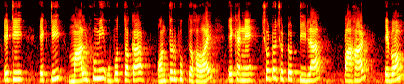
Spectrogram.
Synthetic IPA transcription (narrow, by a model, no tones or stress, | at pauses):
eʈi | ekʈimalbʱumiʔupot̪ːokaɾɔnt̪oɾbʱuk̚t̪oɦɔoae | ekʰanet͡ɕʰoʈot͡ɕʰoʈoʈila | paɦaɾ | eboŋ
